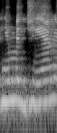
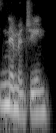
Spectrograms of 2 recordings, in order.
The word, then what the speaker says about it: Nimijian: Okay, this is is it Nimijian? Is that how you pronounce it, or did I mispronounce it? Oh, it's Nimagine.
